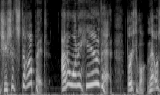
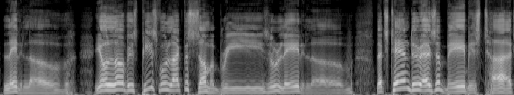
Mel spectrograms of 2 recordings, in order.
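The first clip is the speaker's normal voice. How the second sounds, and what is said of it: Sung imitation of a soul singer. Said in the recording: “pretty good Lou Rawls impersonation”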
